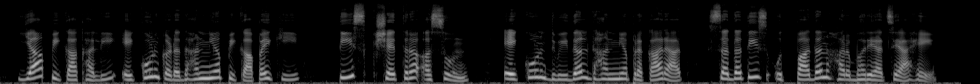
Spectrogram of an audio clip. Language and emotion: Marathi, neutral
